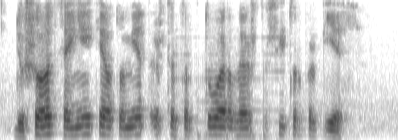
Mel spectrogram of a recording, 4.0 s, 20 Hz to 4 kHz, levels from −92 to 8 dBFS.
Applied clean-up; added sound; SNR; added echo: neural separator model SepFormer DNS4.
